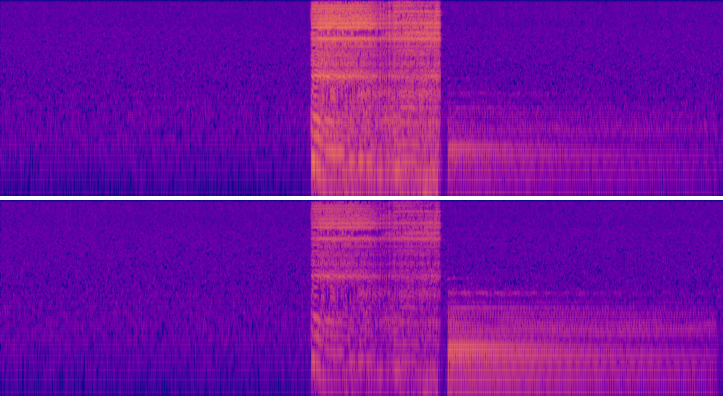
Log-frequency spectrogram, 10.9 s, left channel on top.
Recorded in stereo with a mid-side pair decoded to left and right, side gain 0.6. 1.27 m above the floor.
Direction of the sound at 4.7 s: 50° left.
